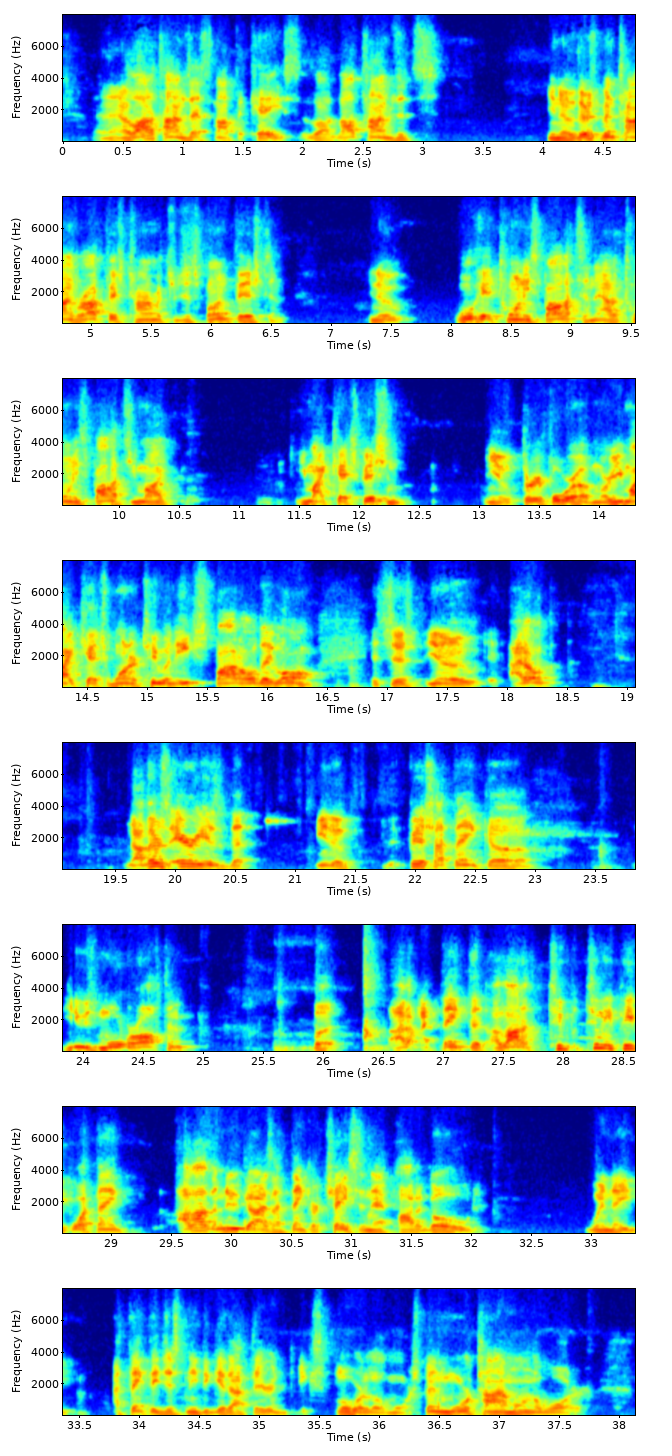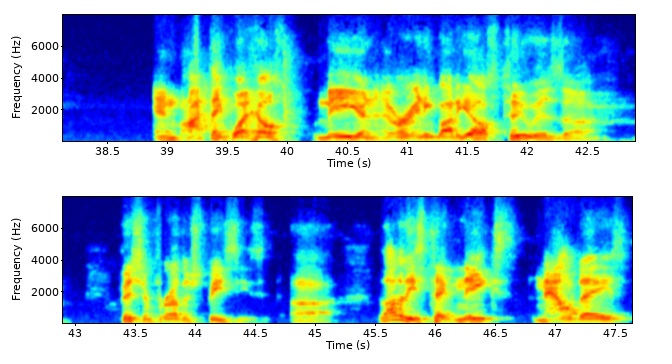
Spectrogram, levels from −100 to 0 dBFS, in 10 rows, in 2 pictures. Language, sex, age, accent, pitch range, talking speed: English, male, 30-49, American, 120-155 Hz, 205 wpm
